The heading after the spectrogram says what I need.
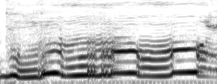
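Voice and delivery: lip-buzzing brass fart; imitated fart noise. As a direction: blow a raspberry like a tuba. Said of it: "elephant saxophone".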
